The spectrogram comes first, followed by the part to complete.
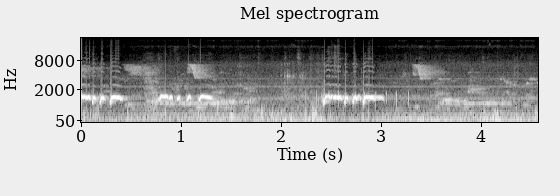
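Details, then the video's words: Zebra dove song played to bait rivals and bring doves into breeding condition; three brief phrases of rapid cooing notes, each with a lower echoing coo beneath, spaced by quiet background. "Suara perkutut pancingan birahi dan emosi,the sound of turtle doves to lure passion and emotion"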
